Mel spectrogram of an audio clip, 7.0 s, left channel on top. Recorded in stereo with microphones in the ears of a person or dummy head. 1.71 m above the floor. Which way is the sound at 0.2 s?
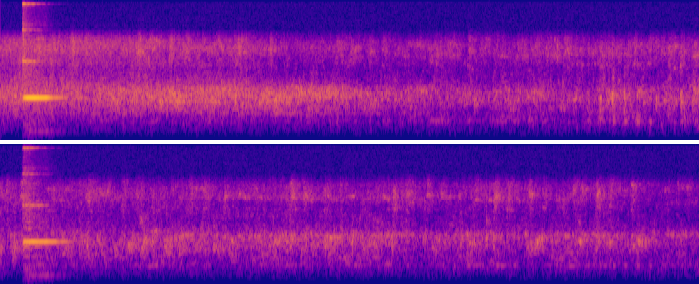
40° left (ahead or behind).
